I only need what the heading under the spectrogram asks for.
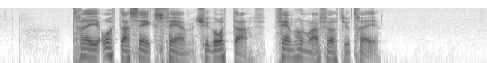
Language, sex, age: Swedish, male, 61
